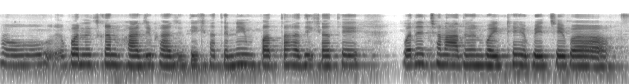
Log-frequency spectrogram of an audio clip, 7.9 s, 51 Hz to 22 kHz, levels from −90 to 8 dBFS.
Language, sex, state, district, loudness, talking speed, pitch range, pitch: Hindi, female, Chhattisgarh, Bilaspur, -17 LUFS, 145 wpm, 195-210 Hz, 205 Hz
